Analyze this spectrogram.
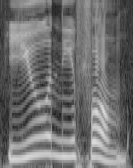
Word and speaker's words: uniform: Sama ya yang di bawah, Ini U itu dibacanya uniform, a uniform. Jadi yang terdengar pertama kali yakni huruf Y. Huruf Y, uniform, bukan uniform ya, tetapi uniform.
